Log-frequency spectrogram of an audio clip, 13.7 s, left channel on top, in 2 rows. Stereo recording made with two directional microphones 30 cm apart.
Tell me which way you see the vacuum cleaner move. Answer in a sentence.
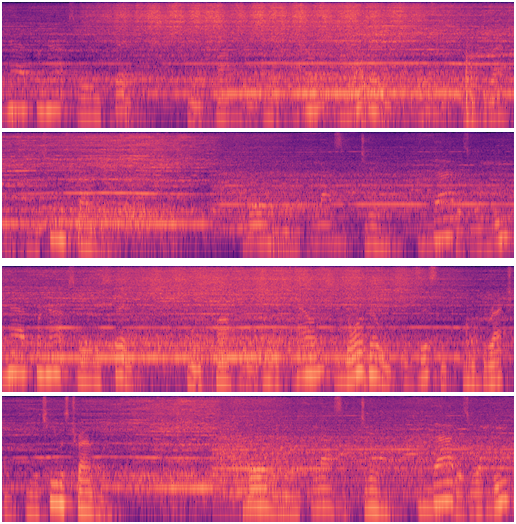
You can hear the vacuum cleaner go left and come back.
